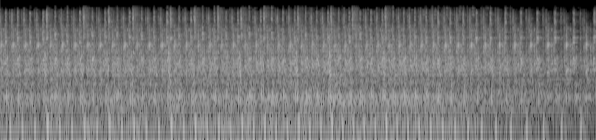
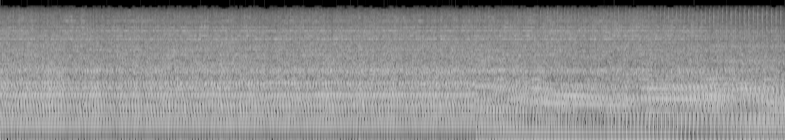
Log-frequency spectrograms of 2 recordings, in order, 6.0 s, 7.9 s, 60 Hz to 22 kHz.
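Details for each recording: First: 3.5 HP Tecumseh single-cylinder engine, no throttle control, during tune-up: hammers along fast and loud with a slightly uneven beat; owner suspects too little fuel and adjusts the carburetor main jet screw. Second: 3.5 HP Tecumseh engine after tuning the main jet screw, driving a wood chipper. A loud, steady drone holds speed while the chipper chews wood, with no surging or hunting. Normal running under load.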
